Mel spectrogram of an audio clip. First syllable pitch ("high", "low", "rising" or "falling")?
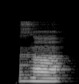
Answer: high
